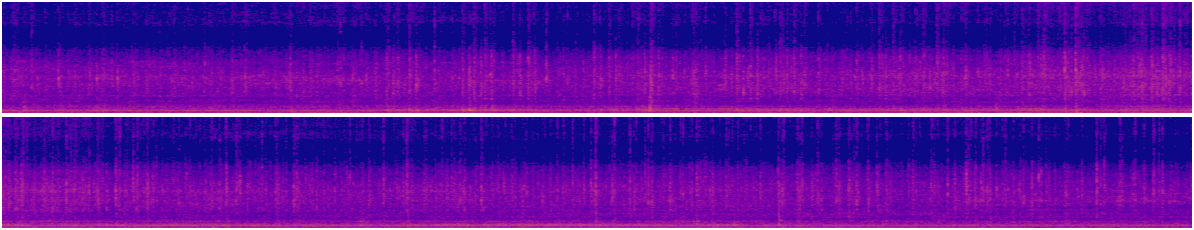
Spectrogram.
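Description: Faint, steady whir of N-scale model locomotives running along the track, with a few small clicks from the wheels.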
